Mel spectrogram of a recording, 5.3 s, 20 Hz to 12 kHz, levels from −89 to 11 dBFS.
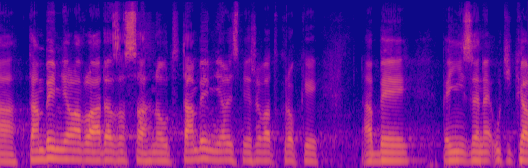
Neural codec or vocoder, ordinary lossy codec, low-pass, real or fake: none; Opus, 16 kbps; 10.8 kHz; real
